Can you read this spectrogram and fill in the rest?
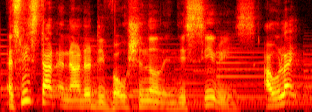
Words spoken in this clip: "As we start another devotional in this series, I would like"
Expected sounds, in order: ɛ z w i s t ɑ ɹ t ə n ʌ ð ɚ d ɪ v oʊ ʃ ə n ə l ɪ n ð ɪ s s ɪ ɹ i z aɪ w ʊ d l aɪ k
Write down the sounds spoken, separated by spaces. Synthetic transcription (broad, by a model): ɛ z w i s t ɑ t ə n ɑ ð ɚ d ɪ v oʊ ʃ ə n ə l ɪ n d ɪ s s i ɹ i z aɪ w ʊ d l aɪ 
